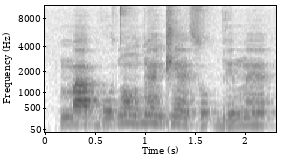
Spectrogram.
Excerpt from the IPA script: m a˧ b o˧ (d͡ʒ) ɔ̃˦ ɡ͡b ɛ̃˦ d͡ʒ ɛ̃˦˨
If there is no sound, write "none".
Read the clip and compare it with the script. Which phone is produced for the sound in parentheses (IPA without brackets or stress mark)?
d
